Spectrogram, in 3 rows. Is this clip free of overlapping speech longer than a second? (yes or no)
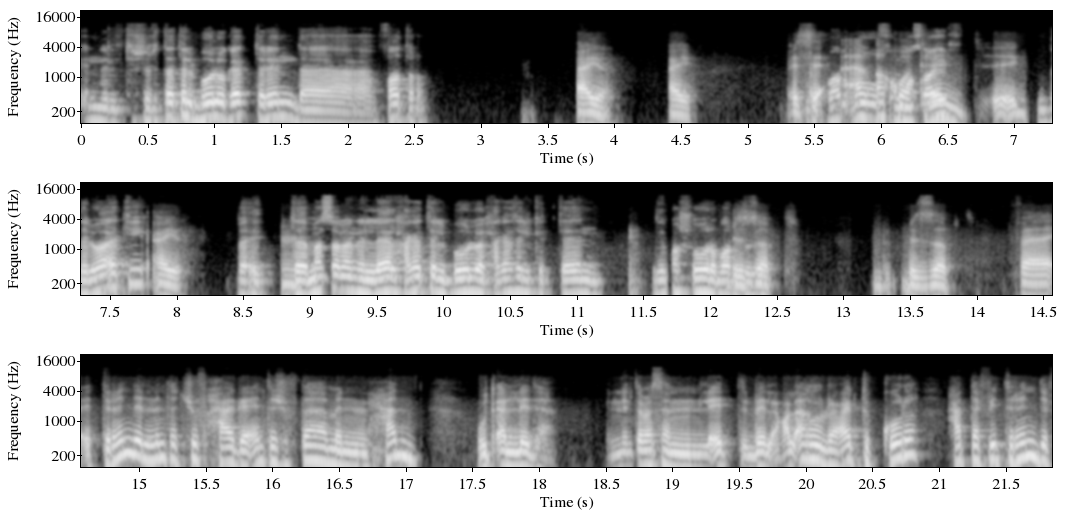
no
